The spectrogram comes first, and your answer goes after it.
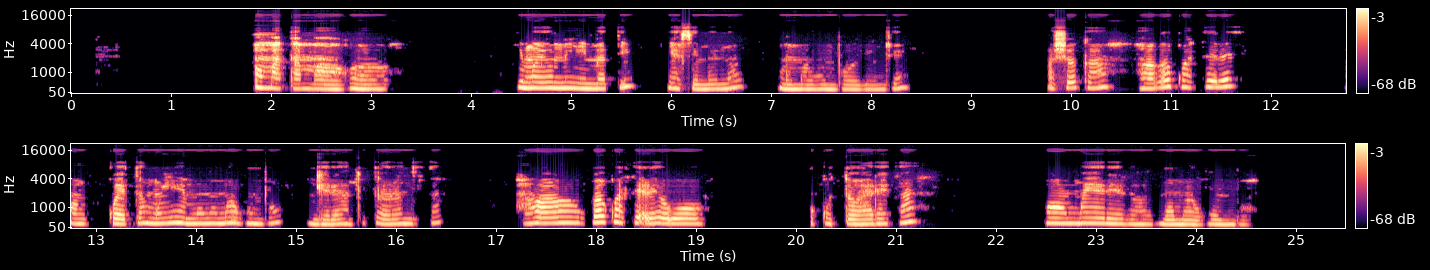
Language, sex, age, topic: Oshiwambo, female, 18-24, agriculture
